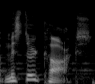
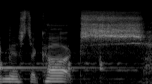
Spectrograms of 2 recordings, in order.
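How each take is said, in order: First: Said in the usual way. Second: Drawn-out slow "Mister Cox"; slow menacing. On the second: Acted. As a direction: stretch "Mister Cox" out slowly.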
